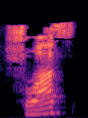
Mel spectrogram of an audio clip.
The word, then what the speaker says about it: Schloss: Schloss, S as in Sam, C-H-L-O-S-S. – S-C-H-L-O-S-S.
